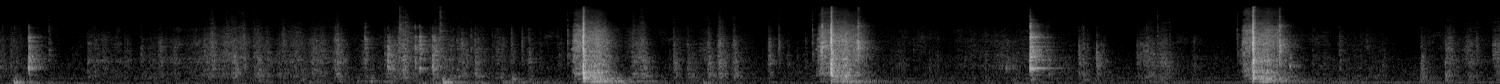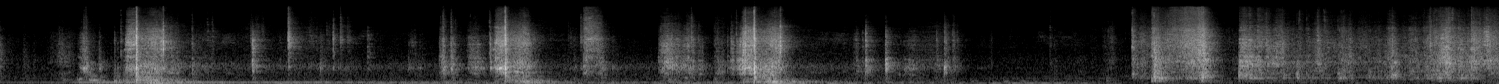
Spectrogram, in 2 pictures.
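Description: A staple gun fires staples through foam rafter vent baffles into the roof sheathing: about half a dozen sharp clacks a few seconds apart. Near the end there is rustling as the foam baffle is handled.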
